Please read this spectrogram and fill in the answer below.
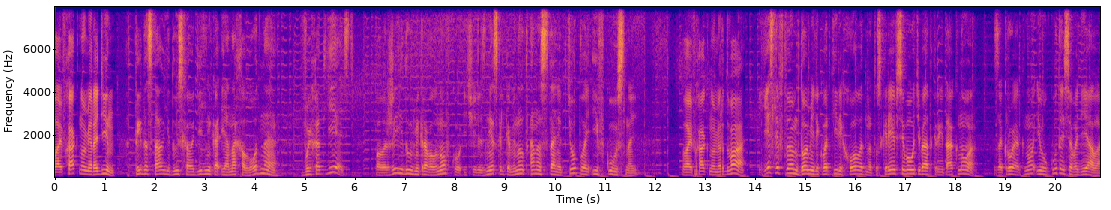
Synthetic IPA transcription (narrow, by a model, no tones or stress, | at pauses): lˠɐjfxakno̞mʲɪɾɐdʲin | t̪ɨd̪ɐst̪alˠjɪd̪uɪsxəlˠɐdʲilʲnʲɪkəʔiɐnaxɐlˠo̞d̪nəjə | vɨxət̪jesʲtʲ | pəlˠɐʐɨjɪd̪uvmʲɪkɾəvɐlˠno̞fkʊʔit͡ɕeɾʲɪznʲe̞skəlʲkəmʲɪnut̪ɐnast̪anʲɪt̪tʲːo̞plˠəjifkusnɨj | lˠɐjfxaknomʲɪrd̪va | jesʲlʲɪft̪vɐjo̞md̪o̞mʲɪilʲɪkvɐrtʲiɾʲɪxo̞lˠəd̪nət̪o̞skɐɾʲejɛfsʲɪvo̞ʊtʲɪbʲaɐt̪kɾɨt̪əɐkno̞ | zɐkɾo̞jɐkno̞ʔiʊkut̪əjsʲəvɐdʲɪjalˠə̰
